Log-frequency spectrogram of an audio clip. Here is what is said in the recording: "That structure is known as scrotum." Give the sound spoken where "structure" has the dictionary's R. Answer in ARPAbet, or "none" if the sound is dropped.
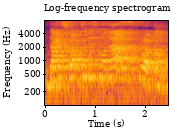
none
